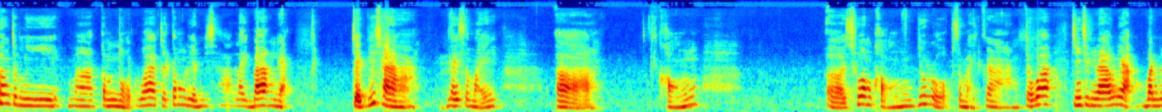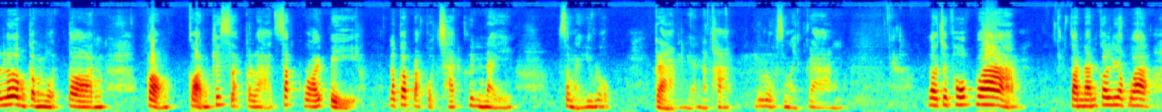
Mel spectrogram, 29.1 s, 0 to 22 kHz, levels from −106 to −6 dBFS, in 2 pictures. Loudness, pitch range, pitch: -17 LUFS, 195-255 Hz, 225 Hz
